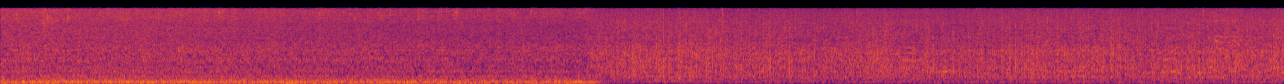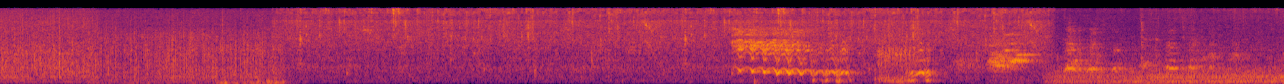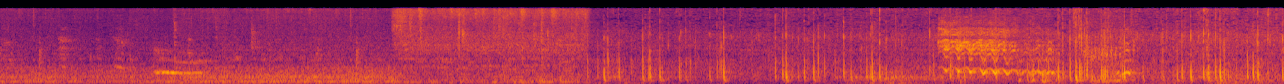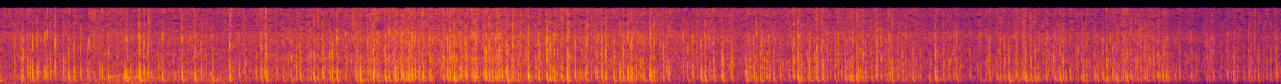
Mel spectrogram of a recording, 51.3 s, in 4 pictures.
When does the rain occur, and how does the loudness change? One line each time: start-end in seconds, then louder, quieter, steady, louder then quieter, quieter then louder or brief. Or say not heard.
0.0-51.2 louder.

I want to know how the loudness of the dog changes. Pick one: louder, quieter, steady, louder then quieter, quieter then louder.
quieter then louder.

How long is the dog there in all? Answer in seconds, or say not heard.
6 s.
